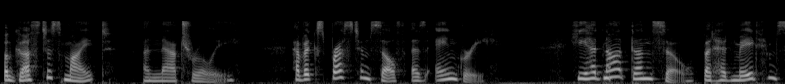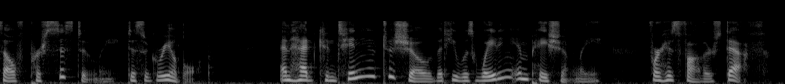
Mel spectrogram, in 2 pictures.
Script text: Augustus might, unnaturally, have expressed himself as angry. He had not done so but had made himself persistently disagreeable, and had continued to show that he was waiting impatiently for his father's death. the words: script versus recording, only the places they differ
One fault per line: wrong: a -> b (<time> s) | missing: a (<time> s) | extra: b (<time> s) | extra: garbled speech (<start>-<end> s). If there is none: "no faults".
no faults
